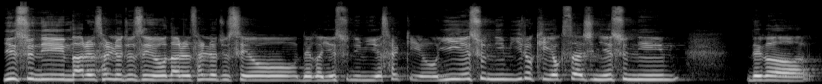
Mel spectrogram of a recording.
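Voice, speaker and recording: A man's voice: sits high, steady tone, moderate pace, a bit bright, clear, resonant tone, voice pushed up. A man acting out a desperate young man who pleads fervently to be saved. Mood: pleading.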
